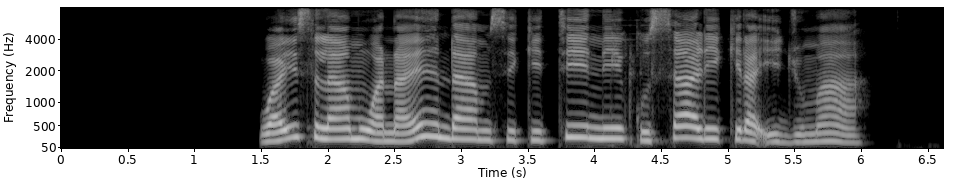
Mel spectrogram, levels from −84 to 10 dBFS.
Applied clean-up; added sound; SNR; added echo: neural mask model DeepFilterNet 3.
